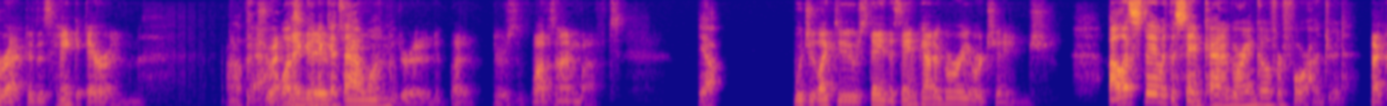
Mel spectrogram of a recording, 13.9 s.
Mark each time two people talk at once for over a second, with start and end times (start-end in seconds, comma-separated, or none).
2.3-4.0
